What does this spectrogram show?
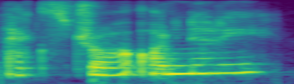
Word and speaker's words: extraordinary: Extraordinary? yeah, it's the main thing is straw, the straw part.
